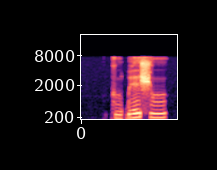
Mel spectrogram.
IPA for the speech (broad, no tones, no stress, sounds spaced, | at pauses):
k ɯ ɓ e ʃ ɯ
